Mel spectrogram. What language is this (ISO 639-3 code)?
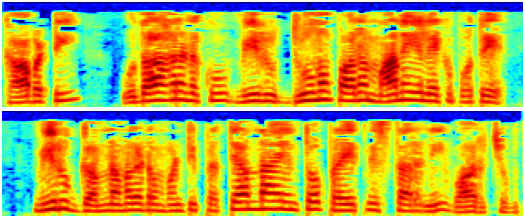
tel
